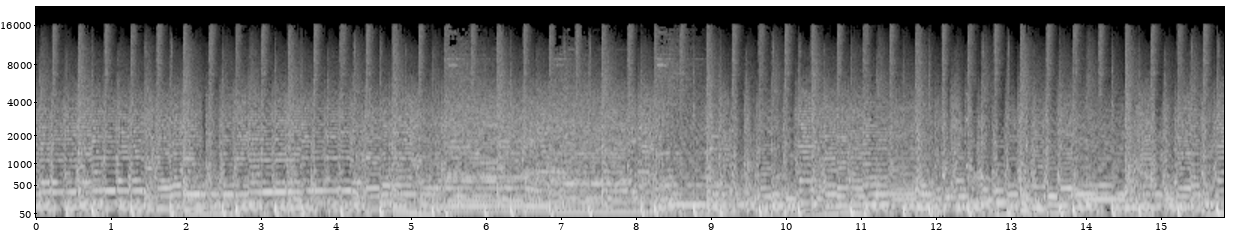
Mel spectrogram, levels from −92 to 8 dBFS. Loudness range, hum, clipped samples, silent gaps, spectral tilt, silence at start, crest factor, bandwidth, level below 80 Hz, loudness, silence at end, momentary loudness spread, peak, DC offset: 1 LU; none; under 0.1%; none; -6 dB/octave; 0 s; 10 dB; 16.5 kHz; -18 dBFS; -12 LUFS; 0 s; 2 LU; 0 dBFS; under 0.1%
